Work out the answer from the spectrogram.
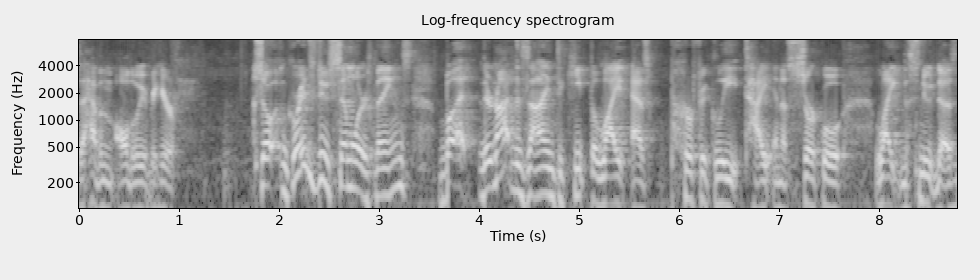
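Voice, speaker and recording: A man teaching a casual photography lighting tutorial in a relaxed, slangy, enthusiastic way while he is losing his voice. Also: medium pitch. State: losing his voice, clearing throat. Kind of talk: casual product walkthrough tutorial.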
